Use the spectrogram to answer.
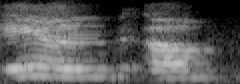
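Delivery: ordinary delivery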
